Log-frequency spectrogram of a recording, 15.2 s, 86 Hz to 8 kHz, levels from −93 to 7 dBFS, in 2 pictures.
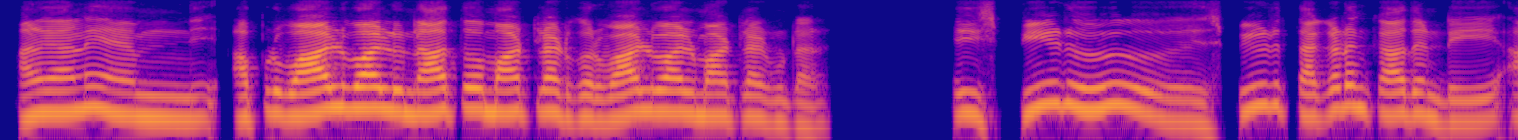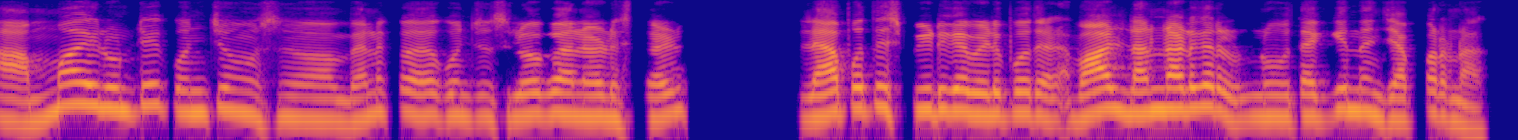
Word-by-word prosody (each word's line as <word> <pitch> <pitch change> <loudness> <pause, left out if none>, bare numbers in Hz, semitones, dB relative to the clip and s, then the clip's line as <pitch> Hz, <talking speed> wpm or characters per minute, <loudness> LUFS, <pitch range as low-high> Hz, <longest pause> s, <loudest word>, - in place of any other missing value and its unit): అనగానే 210 +4 0
హ్మ్, 190 -2 -3 0.2
ని 170 - -8 0.2
అప్పుడు 195 +4 -4
వాళ్ళు, 215 +5 +8
వాళ్ళు 240 -2 +7
నాతో 215 +3 +3 0.2
మాట్లాడుకోరు, 210 -5 0
వాళ్ళు, 210 +3 +4
వాళ్ళు 210 -2 +2
మాట్లాడుకుంటారు. 160 -8 -6 0.7
ఈ - - -3
స్పీడు, 255 +4 -2 0.7
స్పీడు 255 - -5
తగ్గడం 230 +7 -1
కాదండి, 195 -6 -2 0.3
ఆ - - +2
అమ్మాయిలుంటే 245 - +1
కొంచెం 215 +2 -4 0.2
స - - -17 0.4
వెనక 200 +5 -6 0.2
కొంచెం 185 -1 -7
స్లోగా 195 +2 0
నడుస్తాడు. 180 +2 -3 0.7
లేకపోతే 230 +5 +4
స్పీడుగా 225 -1 +1
వెళ్ళిపోతాడు. 195 -2 -1
వాళ్ళు 220 +2 +7
నన్నడగరు, 230 0 +4 0.2
నువ్వు 180 0 -4
తగ్గిందని 200 0 -2
చెప్పరు 170 +3 -3
నాకు. 120 - -11
205 Hz, 130 wpm, -22 LUFS, 185-225 Hz, 0.7 s, వాళ్ళు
